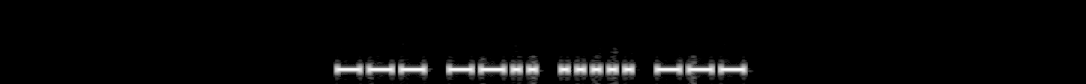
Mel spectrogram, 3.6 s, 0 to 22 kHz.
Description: Morse code, heard as a keyed tone, about 46 wpm, 700 Hz. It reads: OZ5O
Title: DXCC-100 Call Signs - 4 Characters - 45wpm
